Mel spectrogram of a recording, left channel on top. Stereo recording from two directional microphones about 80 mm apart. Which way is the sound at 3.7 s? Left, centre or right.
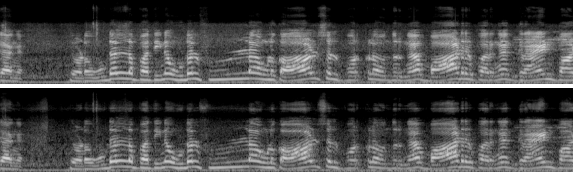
Right.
